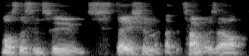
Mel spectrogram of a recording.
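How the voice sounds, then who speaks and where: Deep-voiced man in an echoey, muffled room. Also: level tone, a little fast, dark tone. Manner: rambling, restarts and laughs while telling stories. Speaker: guest DJ. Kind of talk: casual interview conversation.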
